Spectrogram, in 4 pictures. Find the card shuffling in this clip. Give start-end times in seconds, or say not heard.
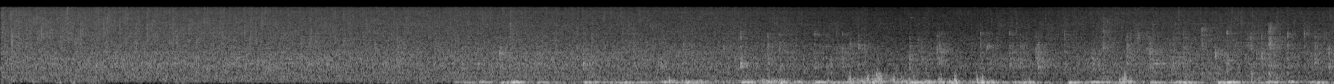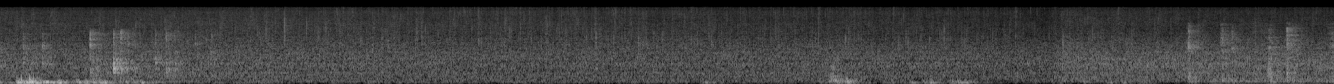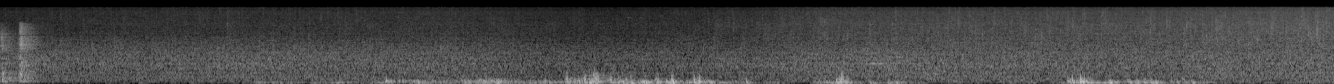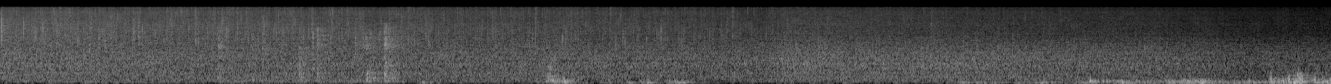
11.0-12.8, 25.2-27.0, 42.1-44.0.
